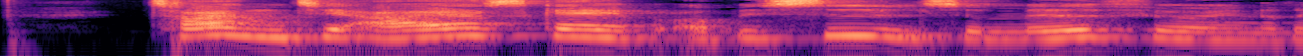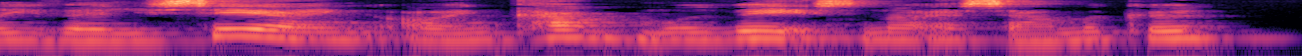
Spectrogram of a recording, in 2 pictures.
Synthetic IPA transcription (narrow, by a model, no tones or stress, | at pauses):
t͡sʰʁɑŋ̰n̩t͡sʰe̝lʔɑ̈ɪɐsɡ̥ɛ̰ːb̥ɒ̽b̥e̝sið̰ˠl̩səmeð̞ˠfø̰ːɐe̝nʁiʋælise̝̰ːɐeŋɒ̽e̝nkʰɑ̈m̰b̥mo̝ð̞ˠʋḛːsnɐæsɑ̈məkʰøn̰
